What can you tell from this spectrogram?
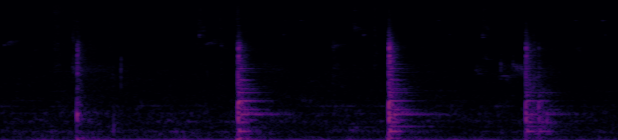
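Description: Lumps of stiff flour dough dropped one at a time into a steel plate: four knocks about a second apart, each with a short metallic ring.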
